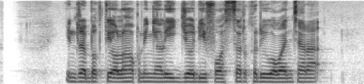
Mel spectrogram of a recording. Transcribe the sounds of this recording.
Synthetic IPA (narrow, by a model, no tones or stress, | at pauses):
ʔindɾabək̚t̪iɔlɔɦɔk̚niŋalid͡ʒɔdifɔst̪ərkərdiwawaɲt͡ʃaɾa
